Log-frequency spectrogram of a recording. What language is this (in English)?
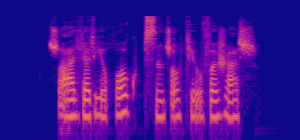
Kabardian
